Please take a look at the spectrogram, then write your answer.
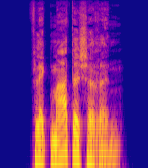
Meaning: inflection of phlegmatisch: 1. strong genitive masculine/neuter singular comparative degree 2. weak/mixed genitive/dative all-gender singular comparative degree
- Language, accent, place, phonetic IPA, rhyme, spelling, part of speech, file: German, Germany, Berlin, [flɛˈɡmaːtɪʃəʁən], -aːtɪʃəʁən, phlegmatischeren, adjective, De-phlegmatischeren.ogg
